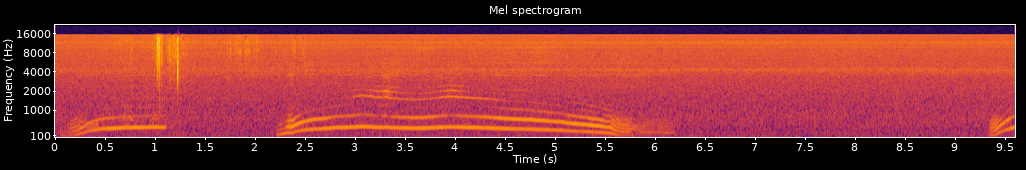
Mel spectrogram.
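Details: Two cats hollering at each other in a fight: a short rising wail, then a long sustained harmonic yowl over three seconds that swells and falls, another wail starting at the end.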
